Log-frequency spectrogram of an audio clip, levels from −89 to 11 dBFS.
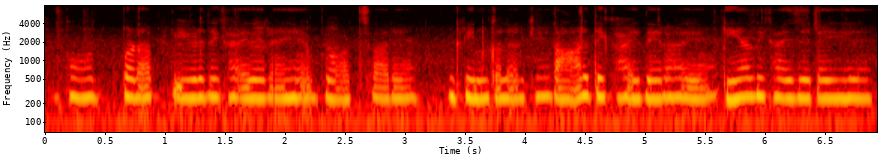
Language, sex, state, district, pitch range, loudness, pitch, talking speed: Hindi, female, Andhra Pradesh, Visakhapatnam, 245-255 Hz, -31 LUFS, 245 Hz, 190 wpm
